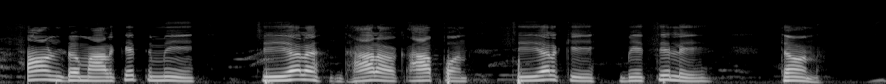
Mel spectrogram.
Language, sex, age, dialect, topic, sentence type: Bhojpuri, male, 18-24, Southern / Standard, banking, statement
